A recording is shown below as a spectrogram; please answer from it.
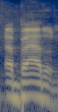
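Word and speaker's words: Abaddon: killed obser before no no one pronounced abon correctly it's abadon right but that sounds like some British version thing actually it's Abad as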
